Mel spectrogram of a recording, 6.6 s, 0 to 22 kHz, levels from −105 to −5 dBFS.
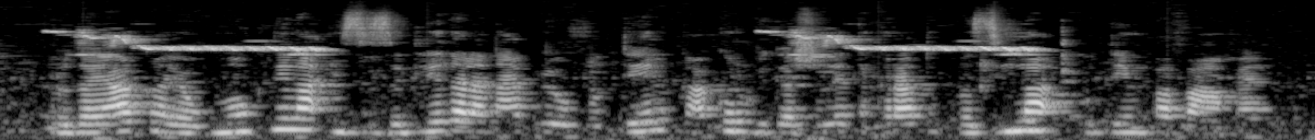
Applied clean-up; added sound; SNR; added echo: classical method Wiener filter.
